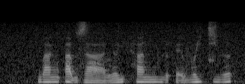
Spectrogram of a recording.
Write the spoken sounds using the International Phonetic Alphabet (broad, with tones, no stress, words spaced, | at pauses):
hwa˨˦ŋʔa̰˧˨w zaː˧˩ lə˨˦j ha˧nvɨ̰˧˨ə̯ ʔɛ̰˧˨ və˧jt͡ɕɨ˨˦ə̯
